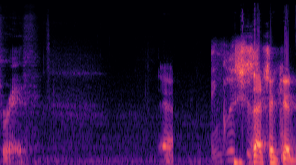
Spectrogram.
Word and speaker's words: Ralph: you're right there is there is an l but it is pronounced rafe yeah english such a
